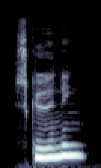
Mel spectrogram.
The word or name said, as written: skydning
